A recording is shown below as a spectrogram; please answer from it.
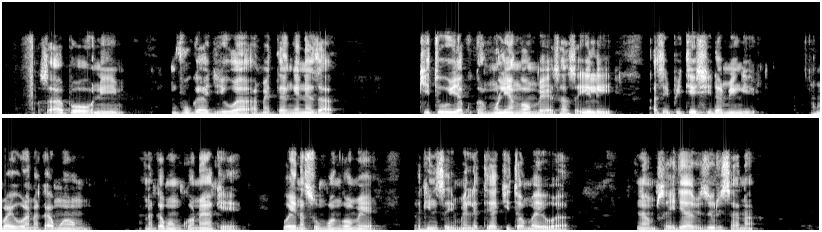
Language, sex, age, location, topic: Swahili, male, 18-24, Wajir, agriculture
